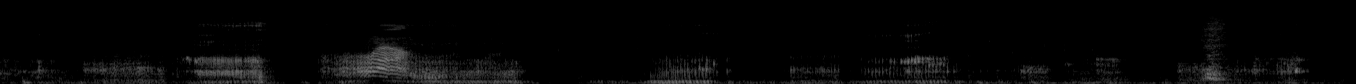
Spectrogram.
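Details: Cervesa, a sociable female house cat that purrs so much she often starts to cough, gives a loud, rough purr in swelling breath-length bursts separated by brief pauses, with a short rising squeaky note near the middle.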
